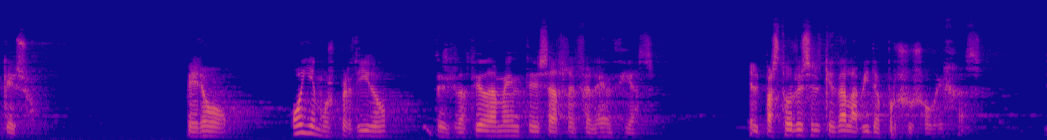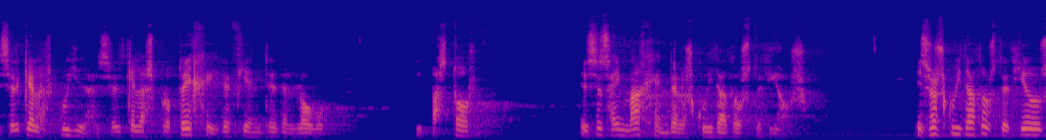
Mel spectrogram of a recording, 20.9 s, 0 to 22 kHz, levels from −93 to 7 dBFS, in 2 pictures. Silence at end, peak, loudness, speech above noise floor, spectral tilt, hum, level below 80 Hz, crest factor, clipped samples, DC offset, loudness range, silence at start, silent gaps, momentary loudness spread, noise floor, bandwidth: 0 s; -18 dBFS; -41 LUFS; over 48 dB; -2 dB/octave; 50 Hz at -85 dBFS; under -90 dBFS; 26 dB; under 0.1%; under 0.1%; 3 LU; 0 s; none; 14 LU; under -90 dBFS; 14 kHz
